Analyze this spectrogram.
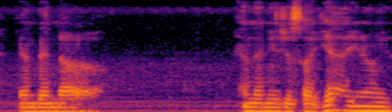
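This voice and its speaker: Soft-spoken and somewhat breathy, a man talks at a fairly quick pace in a gentle tone. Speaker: religious video blogger. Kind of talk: casual monologue. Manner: soft-spoken, low and gentle; halting, many fillers.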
